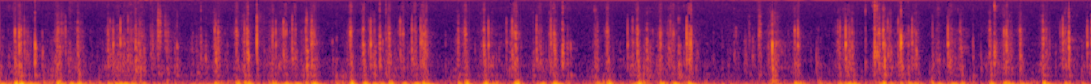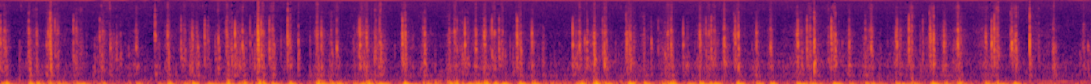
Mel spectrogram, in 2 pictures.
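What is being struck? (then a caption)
Plastic computer keyboard. Fingertips type steadily on a slim white plastic computer keyboard held near the mic, producing a rapid, continuous run of short key clicks. Each keystroke carries a dull low thump under a thin, bright tap, and the clicks die away almost instantly.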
